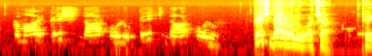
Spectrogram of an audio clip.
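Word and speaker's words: Kılıçdaroğlu: वो नाम क्योंकि वो है, इंग्लिश में हमसे वो उस तरह प्रोनाउंस नहीं होता ना। हाँ, वो सी के नीचे एक्चुअली नुक्ता होता है, तो जिसकी वजह से प्रॉब्लम पड़ जाती है, हाँ, इसलिए मैं कमाल कृष्णदारोलू।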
